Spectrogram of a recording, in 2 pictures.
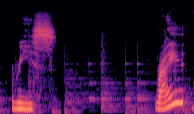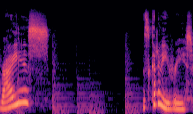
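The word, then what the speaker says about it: Rhys: It said Reese. R-H-Y-S is Reese.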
